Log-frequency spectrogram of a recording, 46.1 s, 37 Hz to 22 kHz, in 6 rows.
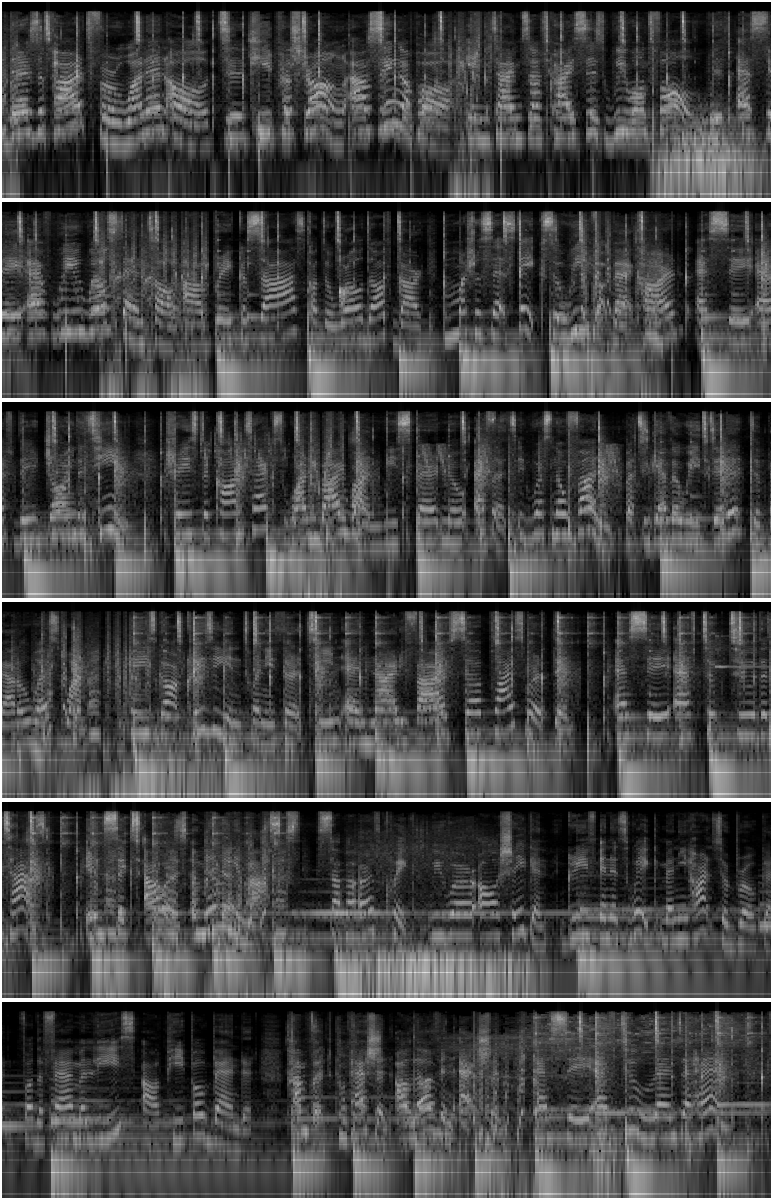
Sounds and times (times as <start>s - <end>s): Music: 0.0s - 46.1s
Speech: 3.7s - 43.4s.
